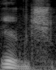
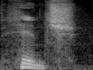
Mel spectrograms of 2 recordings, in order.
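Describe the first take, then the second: First: The word starts with a vowel sound. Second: The word starts with an h sound. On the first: "like the word inch" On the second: "one of my relatives pronounced it hinch. just added the H"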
